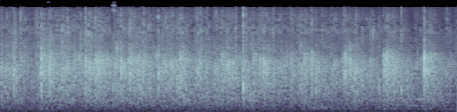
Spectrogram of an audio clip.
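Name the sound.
audience clapping hands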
